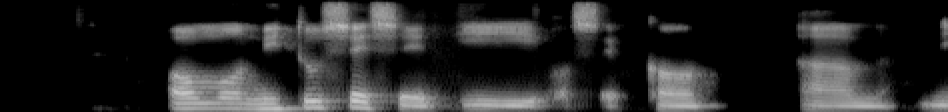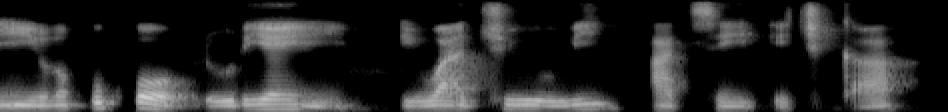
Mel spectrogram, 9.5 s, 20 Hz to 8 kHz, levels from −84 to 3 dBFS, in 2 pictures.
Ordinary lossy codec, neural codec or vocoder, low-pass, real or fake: none; codec, 24 kHz, 0.9 kbps, WavTokenizer, large speech release; 7.2 kHz; fake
